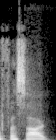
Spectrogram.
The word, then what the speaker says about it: facade: अब देखिए जो वर्ड आया है इसको प्रोनाउंस करते हैं फसाड, ठीक है।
